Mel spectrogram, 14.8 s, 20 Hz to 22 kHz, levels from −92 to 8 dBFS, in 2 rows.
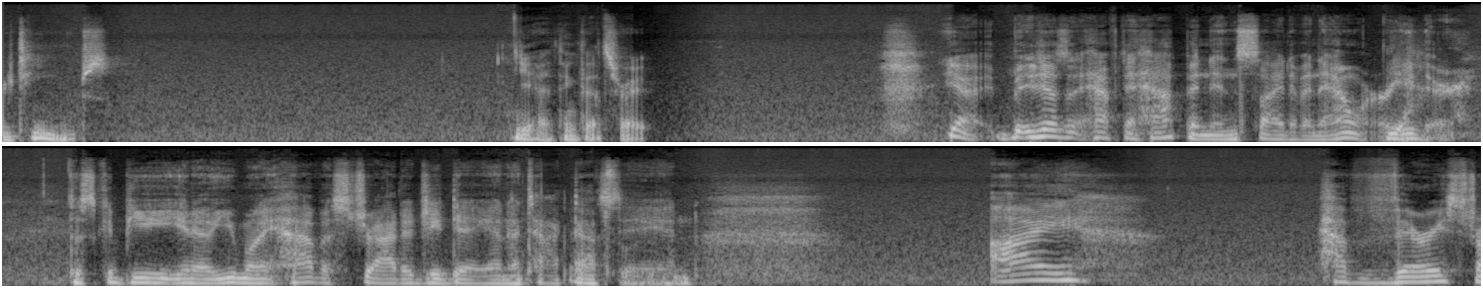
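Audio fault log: throughout, gain pumping: the gain swings by around 20 dB under loud stretches of speech, squashing loud and soft parts together. Unlike a noise gate, it rides the gain down on loud sounds rather than muting the gaps, likely from far too much microphone gain driving a fast limiter.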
